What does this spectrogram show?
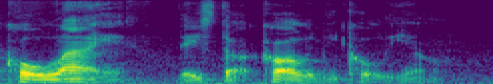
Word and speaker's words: Colion: tried to kill me it's pronounced colon they start calling me Kon colion okay colon that's how it's pronounced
